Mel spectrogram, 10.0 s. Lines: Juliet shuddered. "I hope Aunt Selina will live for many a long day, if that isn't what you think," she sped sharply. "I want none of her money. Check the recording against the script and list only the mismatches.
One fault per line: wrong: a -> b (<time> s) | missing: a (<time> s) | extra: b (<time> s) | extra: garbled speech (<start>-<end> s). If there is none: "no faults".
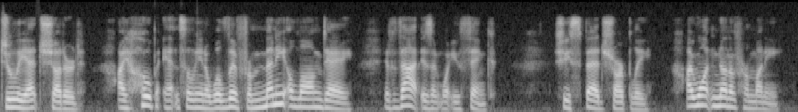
no faults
